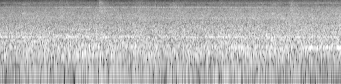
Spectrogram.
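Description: Steady low rumble of a passenger train pulling out, its coaches rolling away down the line, with a thin steady hum over it.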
